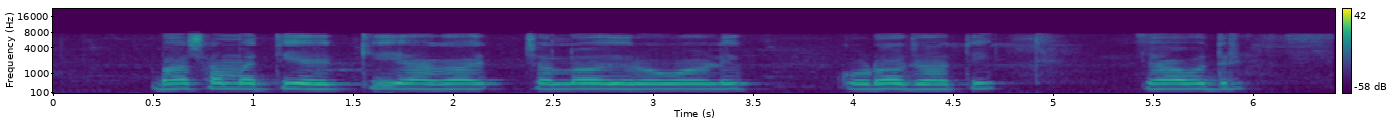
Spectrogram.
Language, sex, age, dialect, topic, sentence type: Kannada, male, 18-24, Northeastern, agriculture, question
